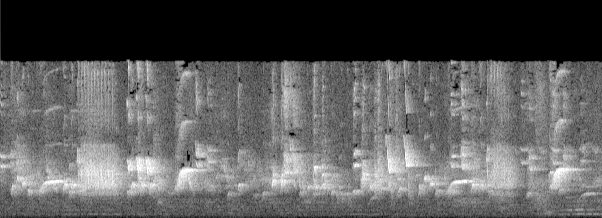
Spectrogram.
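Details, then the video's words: Excited mutant-colour European goldfinch in full song, pouring out rapid tinkling twitters and rasping buzzes broken by brief pauses, phrases rising and falling in loudness, with a faint low background hum. "حسون طفرة هائج"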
